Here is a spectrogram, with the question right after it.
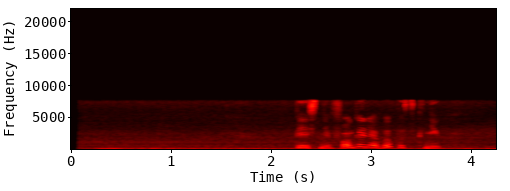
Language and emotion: Russian, positive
